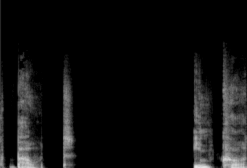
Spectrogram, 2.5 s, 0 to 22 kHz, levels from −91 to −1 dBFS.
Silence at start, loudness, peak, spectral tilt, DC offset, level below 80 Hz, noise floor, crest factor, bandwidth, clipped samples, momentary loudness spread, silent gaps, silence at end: 0 s; -22 LUFS; -4 dBFS; -6.5 dB/octave; under 0.1%; -36 dBFS; under -90 dBFS; 20 dB; 13 kHz; under 0.1%; 15 LU; 1.82-1.86 s; 0 s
